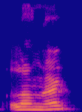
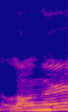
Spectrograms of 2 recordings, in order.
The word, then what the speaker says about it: longer: yes I cannot wait longer than an hour excellent and Miss missa don't forget with long long longer is not the correct pronunciation we we sound the G so you say longer longer yes good job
